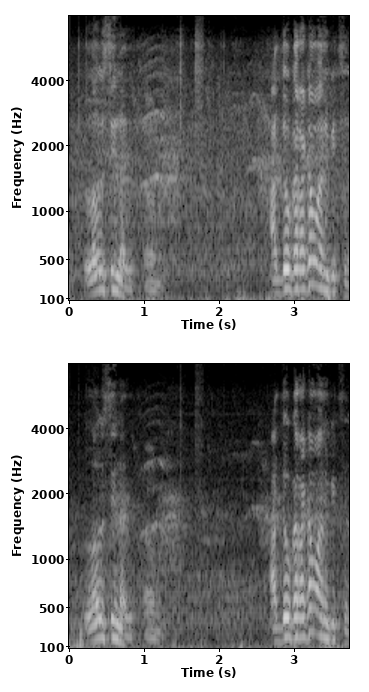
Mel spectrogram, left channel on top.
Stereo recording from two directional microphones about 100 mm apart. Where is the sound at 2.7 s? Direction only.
35° right (ahead or behind).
